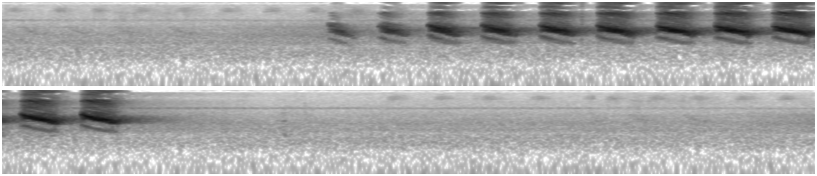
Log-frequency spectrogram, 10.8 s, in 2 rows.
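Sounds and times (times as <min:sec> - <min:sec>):
Bird-of-paradise squawking: 0:02.2 - 0:06.3.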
